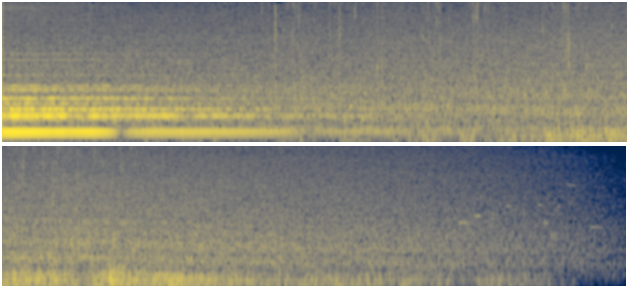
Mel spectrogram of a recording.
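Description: A sustained music chord fades out over the first few seconds, leaving shallow river water running over stones. The water sound fades away near the end.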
